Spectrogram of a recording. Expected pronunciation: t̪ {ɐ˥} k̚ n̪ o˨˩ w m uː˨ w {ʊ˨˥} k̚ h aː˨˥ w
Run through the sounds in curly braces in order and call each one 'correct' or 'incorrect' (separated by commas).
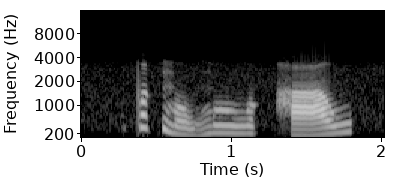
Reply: correct, correct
